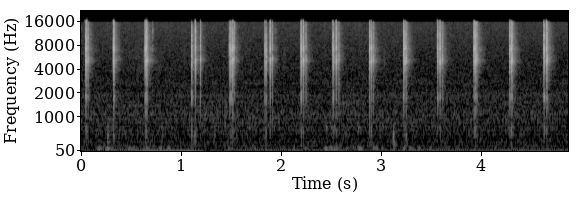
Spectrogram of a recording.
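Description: A palm-sized, solid white, flower-shaped selenite carving held in both hands is tapped with long nails. Fourteen short, bright clicking taps come at an uneven pace, each dying away almost at once. A faint low hum sits underneath.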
